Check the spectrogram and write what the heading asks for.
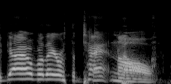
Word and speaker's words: Tattnall: So this is in Tattnall. T-A-T-T-N-A-L-L. Tattnall. – Georgia. – Definitely how it's pronounced.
